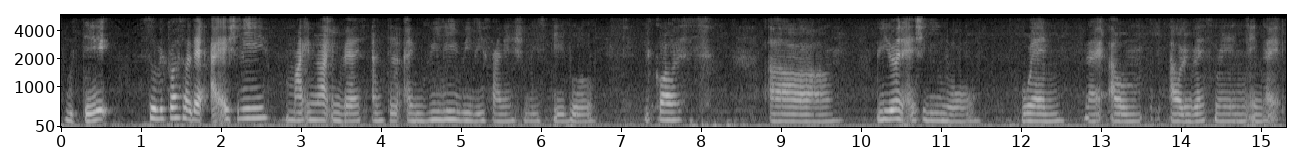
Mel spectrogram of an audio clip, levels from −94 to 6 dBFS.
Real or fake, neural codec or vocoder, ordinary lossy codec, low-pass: fake; codec, 16 kHz in and 24 kHz out, 1.1 kbps, FireRedTTS-2 codec; none; 5.4 kHz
